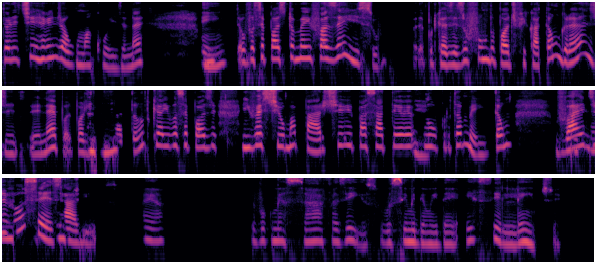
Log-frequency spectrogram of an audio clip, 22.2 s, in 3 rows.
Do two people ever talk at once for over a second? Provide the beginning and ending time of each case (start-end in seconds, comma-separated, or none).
14.5-15.9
